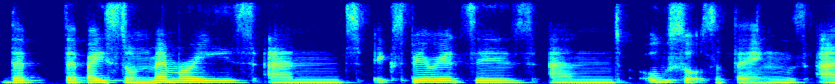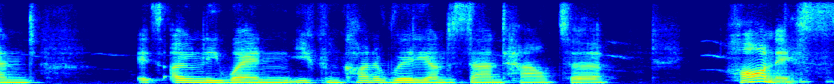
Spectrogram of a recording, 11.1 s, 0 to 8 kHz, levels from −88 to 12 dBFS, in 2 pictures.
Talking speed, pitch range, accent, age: 135 wpm, 140-160 Hz, British, 20-39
